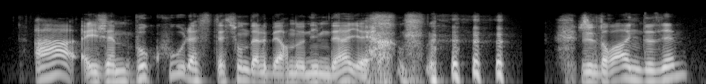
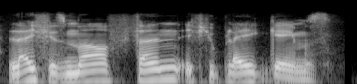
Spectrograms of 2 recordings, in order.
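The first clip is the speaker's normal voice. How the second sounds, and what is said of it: Put-on English accent. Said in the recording (French): “Bel accent anglais ... mon accent anglais, vous allez pas être déçus ... il est pas pire que le mien”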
